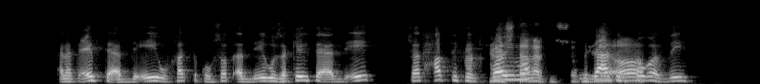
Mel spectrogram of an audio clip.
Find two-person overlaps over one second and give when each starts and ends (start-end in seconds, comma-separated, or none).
4.7-6.5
